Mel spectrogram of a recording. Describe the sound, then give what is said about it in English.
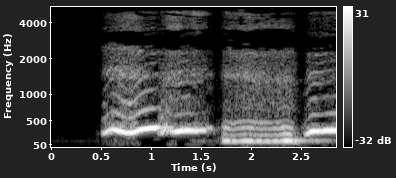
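A voice imitates the labored, wheezing breathing of a man dying of lung cancer in a nursing home, in long, strained, moaning rasps, three drawn-out breaths with a wavering pitch, loud and alone with no talk. “He was breathing like that.”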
